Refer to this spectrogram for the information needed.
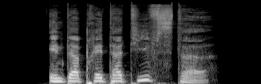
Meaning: inflection of interpretativ: 1. strong/mixed nominative/accusative feminine singular superlative degree 2. strong nominative/accusative plural superlative degree
- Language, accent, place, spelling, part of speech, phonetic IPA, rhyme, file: German, Germany, Berlin, interpretativste, adjective, [ɪntɐpʁetaˈtiːfstə], -iːfstə, De-interpretativste.ogg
